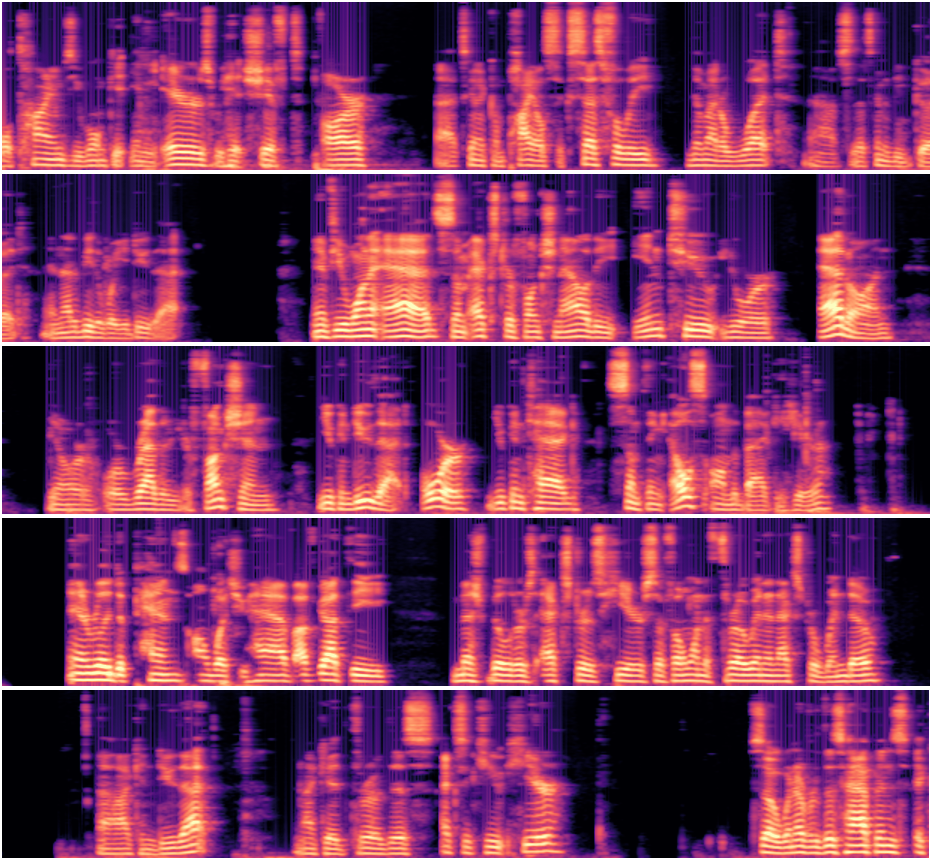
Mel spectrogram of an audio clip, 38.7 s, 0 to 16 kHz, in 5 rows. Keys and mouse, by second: 2.1 shift+r, 3.9 typing, 6.3 middle click, 10.6 middle click, 13.6 click, 13.8-15.9 drag, 15.9 typing, 16.5-18.7 middle drag, 19.9 middle click, 22.1 shift+a, 24.1 middle click, 24.9 shift+a, 33.0 typing, 33.8-34.9 drag, 35.2 middle drag, 36.0 middle click.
